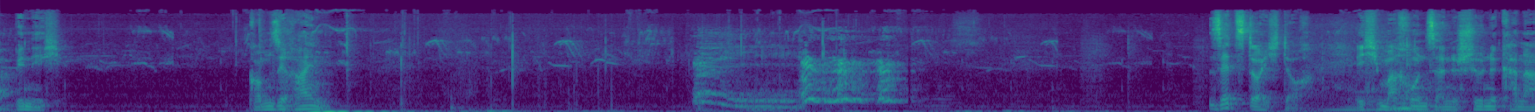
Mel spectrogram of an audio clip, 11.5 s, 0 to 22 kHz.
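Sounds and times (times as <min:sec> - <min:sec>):
faint chirps: 0:00.0 - 0:11.3
speech: 0:00.1 - 0:00.6, 0:01.8 - 0:02.7, 0:09.1 - 0:11.5
dog barking: 0:05.2 - 0:07.0.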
